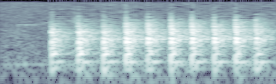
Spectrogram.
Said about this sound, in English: Oh, there was a loud knock at the door.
